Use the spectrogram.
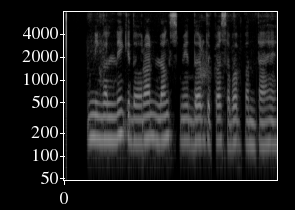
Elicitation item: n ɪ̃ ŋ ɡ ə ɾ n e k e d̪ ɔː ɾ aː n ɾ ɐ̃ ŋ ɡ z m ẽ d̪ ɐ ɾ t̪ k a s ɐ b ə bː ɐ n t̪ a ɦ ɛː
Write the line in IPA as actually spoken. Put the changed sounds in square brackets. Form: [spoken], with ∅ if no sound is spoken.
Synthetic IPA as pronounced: n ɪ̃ ŋ ɡ ə [l] n e k e d̪ ɔː ɾ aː n [l] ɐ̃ ŋ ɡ [s] m ẽ d̪ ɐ ɾ [d̪] k a s ɐ b ə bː ɐ n t̪ a ɦ ɛː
